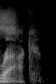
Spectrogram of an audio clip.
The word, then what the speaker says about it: Urak: It says Urak. Urak. Okay. Yes. – Urak. Long U.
